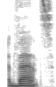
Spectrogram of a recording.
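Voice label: "advance", American English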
